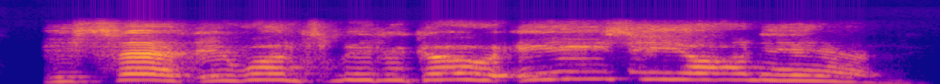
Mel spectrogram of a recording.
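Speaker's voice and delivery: very high, shrill, yelled shout. Playing a wrestler in the ring, telling the crowd what the opponent whispered: yelling out. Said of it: "the kid will yell out".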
